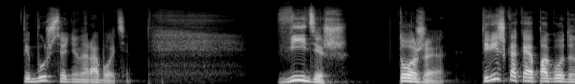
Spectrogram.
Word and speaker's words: видишь: Видишь тоже. Ты видишь, какая погода на улице? Мы произносим видишь как виш.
